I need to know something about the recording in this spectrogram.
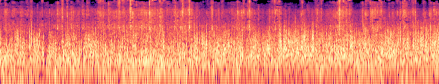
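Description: Hooves of a pair of oxen clattering on asphalt as they trot, pulling a light bullock racing cart, over a steady low rumble.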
